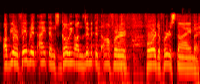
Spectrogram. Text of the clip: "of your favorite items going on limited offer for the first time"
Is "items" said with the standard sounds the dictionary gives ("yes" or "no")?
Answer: no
